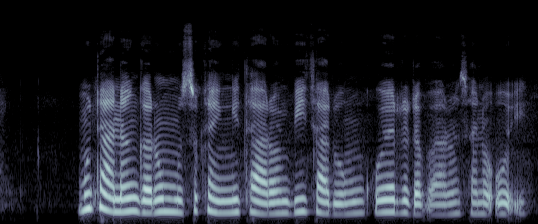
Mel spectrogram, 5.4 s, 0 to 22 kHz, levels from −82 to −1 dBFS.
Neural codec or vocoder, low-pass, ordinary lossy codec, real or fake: none; 14.4 kHz; none; real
